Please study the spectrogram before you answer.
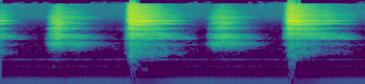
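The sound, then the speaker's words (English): Forceful exhales and passive inhales through the mouth during a breathwork exercise, in an even rhythm. Softer, shorter inhales alternate with two sharper, louder exhales that fade gradually. No talk is heard. “an exhale, forcing the air up and out, really contracting that belly around the exhale through the mouth, and then a passive inhale back through the mouth”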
